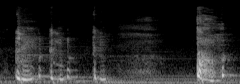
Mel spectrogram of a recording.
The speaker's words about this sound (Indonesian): gue masih batuk tapi nggak ngeluarin reak kayak kemarin-kemarin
